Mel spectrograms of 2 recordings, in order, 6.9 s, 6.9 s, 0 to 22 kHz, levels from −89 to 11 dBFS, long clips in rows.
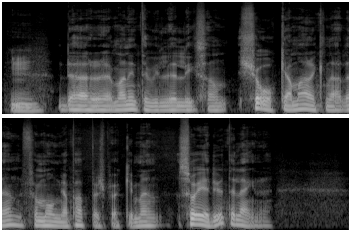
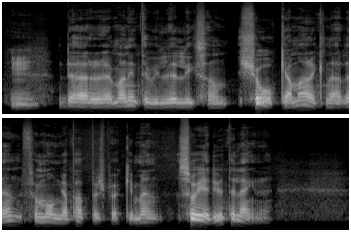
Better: first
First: none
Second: thin; somewhat; fading below 300 Hz

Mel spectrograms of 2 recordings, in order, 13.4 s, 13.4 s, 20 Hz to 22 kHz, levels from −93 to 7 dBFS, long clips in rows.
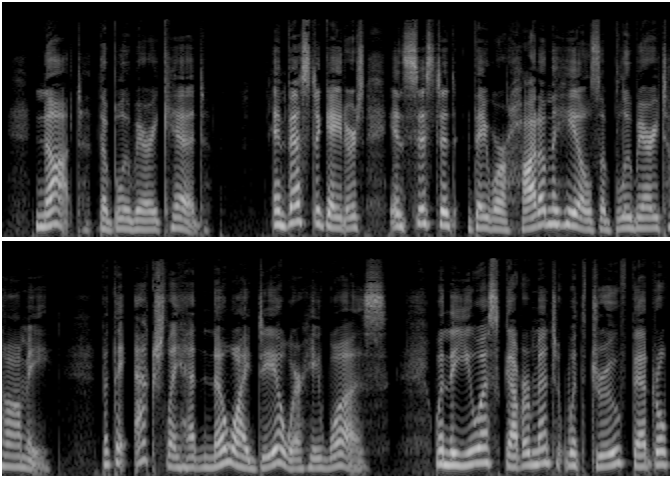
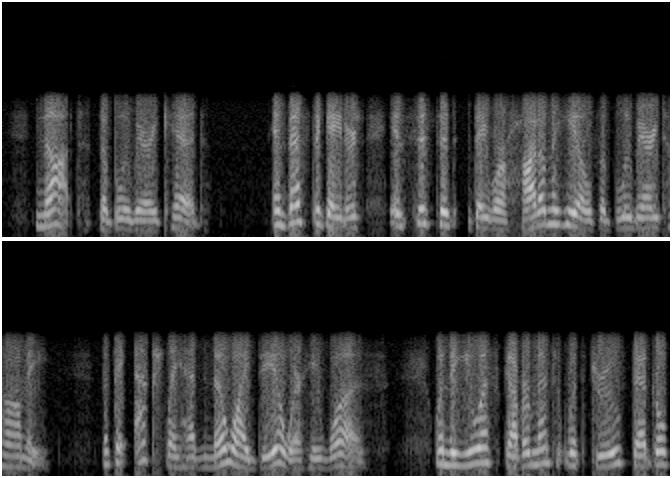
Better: first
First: none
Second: phone-call audio; poor line; nothing above 4 kHz

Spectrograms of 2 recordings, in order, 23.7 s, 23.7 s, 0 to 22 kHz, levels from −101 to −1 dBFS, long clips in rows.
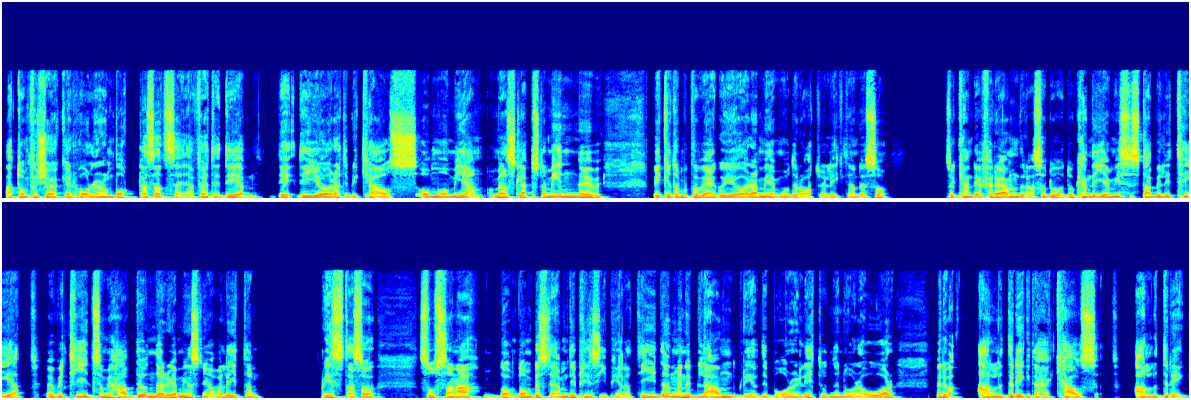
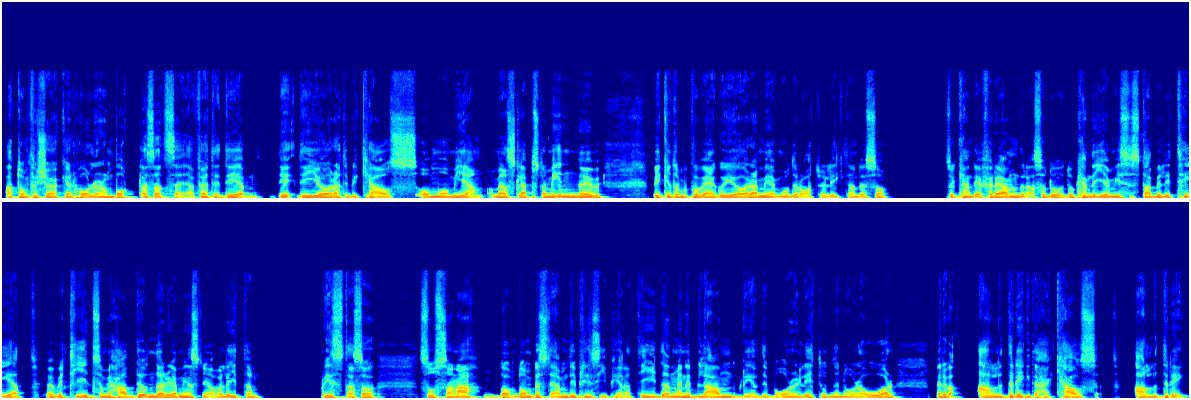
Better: first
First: none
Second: muffled; very; fading above 2.5 kHz

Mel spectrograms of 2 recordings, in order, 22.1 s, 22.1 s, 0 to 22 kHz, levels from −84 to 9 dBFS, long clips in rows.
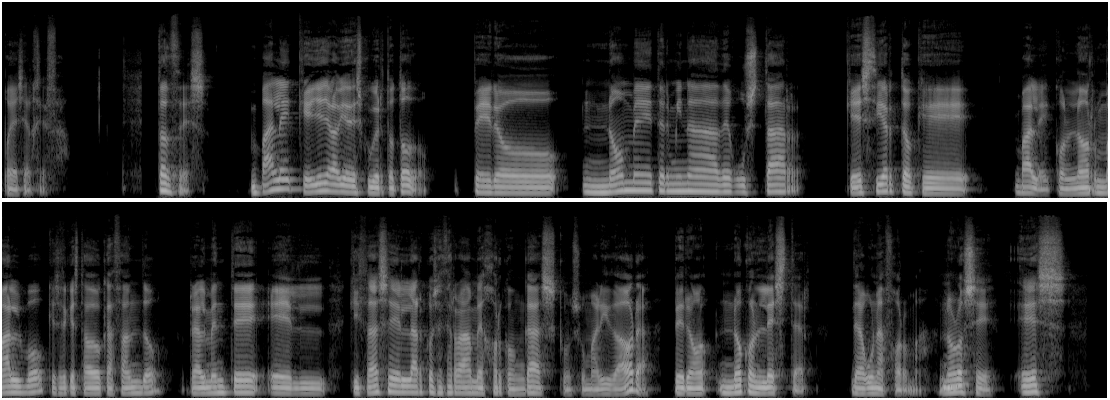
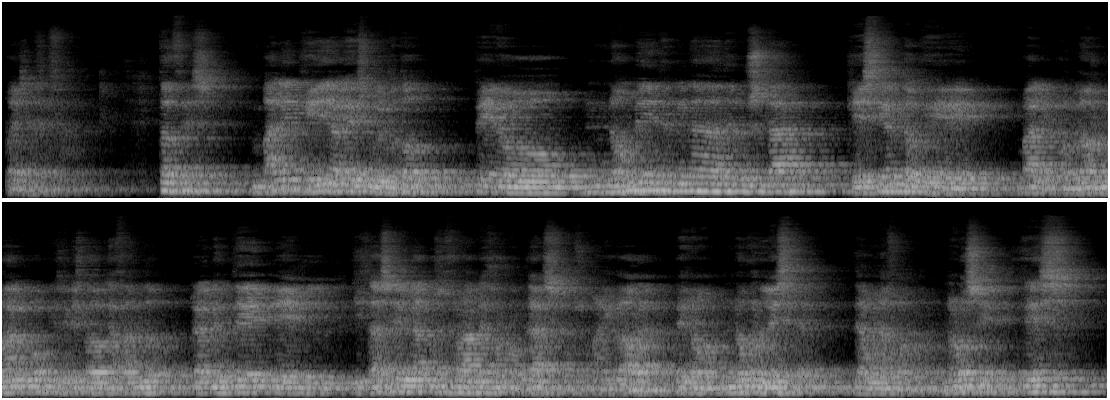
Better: first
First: none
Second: off-mic speech; far // room echo; strong; dies away in 1.7 s

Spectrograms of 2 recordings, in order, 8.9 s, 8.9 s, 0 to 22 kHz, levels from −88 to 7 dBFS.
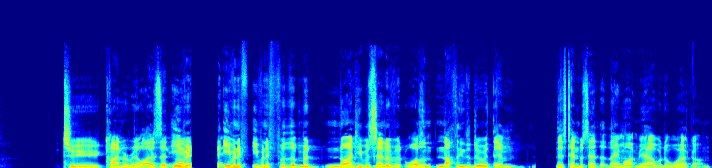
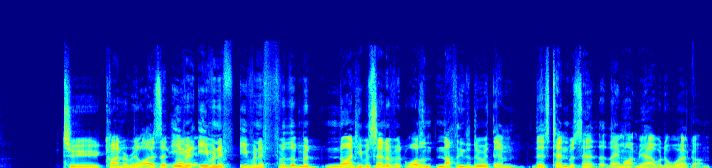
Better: second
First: audio freezing; at 2.5 s and at 6.5 s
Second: none

